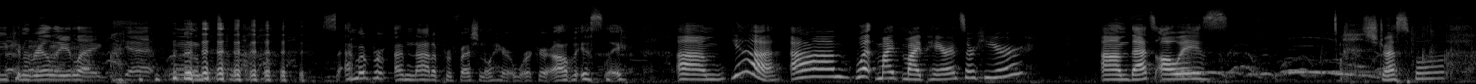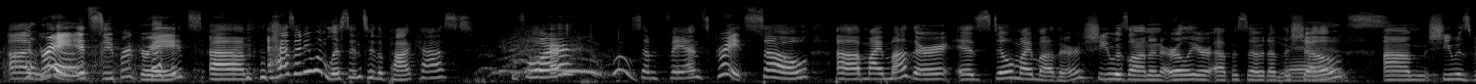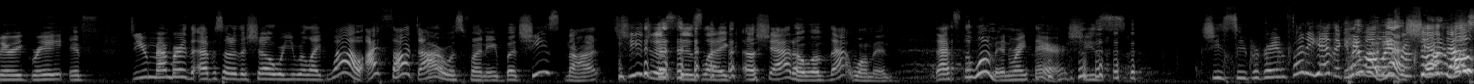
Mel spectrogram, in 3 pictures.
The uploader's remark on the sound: At our first-ever live show during San Francisco Sketchfest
